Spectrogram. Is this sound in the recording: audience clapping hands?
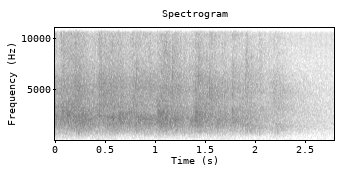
yes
